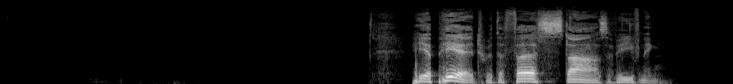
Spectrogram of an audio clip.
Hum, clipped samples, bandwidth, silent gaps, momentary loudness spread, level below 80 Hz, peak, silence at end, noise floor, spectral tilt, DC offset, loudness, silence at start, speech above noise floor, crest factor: none; under 0.1%; 14.5 kHz; none; 15 LU; -46 dBFS; 0 dBFS; 0.75 s; -79 dBFS; -4.5 dB/octave; under 0.1%; -15 LUFS; 4.15 s; 64 dB; 20 dB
